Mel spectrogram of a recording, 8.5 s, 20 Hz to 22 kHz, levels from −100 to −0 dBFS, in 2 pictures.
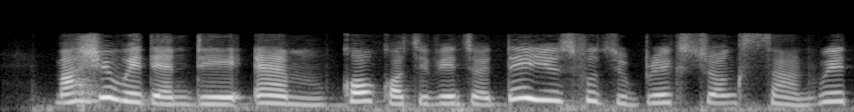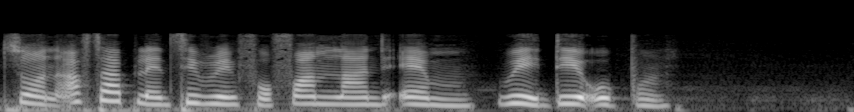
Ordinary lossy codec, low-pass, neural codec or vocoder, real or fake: none; 7.2 kHz; codec, 16 kHz, 0.9 kbps, LongCat-Audio-Codec; fake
